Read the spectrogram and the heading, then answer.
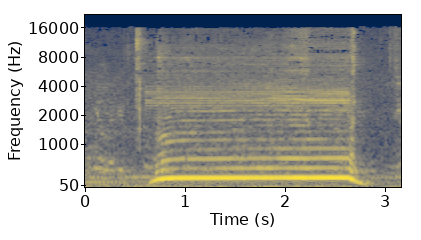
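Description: A drone detector alert at an aid distribution centre in Kherson sounds one loud, sustained electronic tone for about two seconds, warning of at least four drones overhead. It swoops up in pitch at the start and drops away at the end, with no one talking.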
